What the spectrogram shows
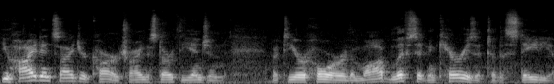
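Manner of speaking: ordinary delivery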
